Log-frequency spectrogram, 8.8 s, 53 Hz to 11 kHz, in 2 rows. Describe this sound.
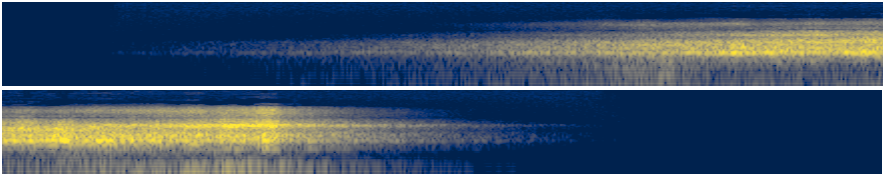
Ambient Noise
A strange ambient sound which sort of sounds like a mix between breathing, whispering and ringing. I'm not entirely sure how I made it, but I think it might have been my voice directly recorded onto my laptop with some paulstretch and other effects added.
Created 12/03/2019
ambience, atmosphere, eerie, ambiance, background, horror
